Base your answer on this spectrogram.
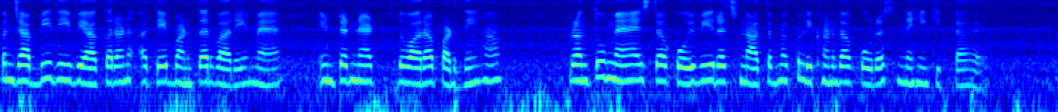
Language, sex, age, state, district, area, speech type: Punjabi, female, 18-30, Punjab, Mohali, urban, spontaneous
